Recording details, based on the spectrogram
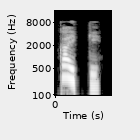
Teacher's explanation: it sounds like kaikki with a slight diphthong I sound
